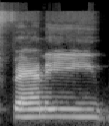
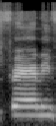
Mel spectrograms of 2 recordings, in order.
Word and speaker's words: Fani: is I don't know if it's Fanny fonnie F i' rather call her fonnie F I don't know why it's pronounced like that but everybody says fonny Willis I think I don't know why they pronounce it like that I I just call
